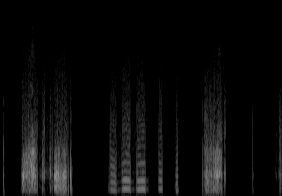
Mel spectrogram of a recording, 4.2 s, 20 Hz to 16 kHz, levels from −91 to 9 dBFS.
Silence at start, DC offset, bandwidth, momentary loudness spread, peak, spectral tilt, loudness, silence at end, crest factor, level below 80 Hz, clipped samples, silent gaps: 0.3 s; under 0.1%; 11 kHz; 18 LU; -30 dBFS; -8 dB/octave; -49 LUFS; 0 s; 22 dB; -84 dBFS; under 0.1%; 1.08-1.61 s, 2.22-2.36 s, 2.43-2.61 s, 2.69-3.02 s, 3.39-4.11 s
